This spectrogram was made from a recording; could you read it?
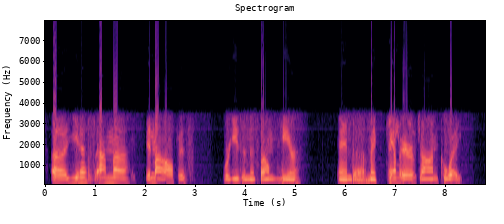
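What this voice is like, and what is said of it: Tennessee Southern accent. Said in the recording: “Lebanon, Tennessee ... We thought we recognized that accent.”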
